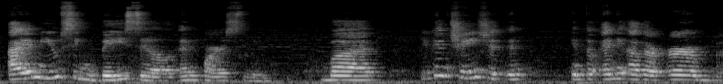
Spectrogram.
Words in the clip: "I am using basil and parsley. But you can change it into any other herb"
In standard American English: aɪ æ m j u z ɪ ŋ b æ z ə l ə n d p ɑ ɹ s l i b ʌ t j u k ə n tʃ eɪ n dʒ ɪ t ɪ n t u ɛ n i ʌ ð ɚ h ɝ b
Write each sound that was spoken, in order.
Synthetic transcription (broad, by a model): aɪ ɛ m j u s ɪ ŋ b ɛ s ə l ə n d p ɑ ɹ s l i b ʌ t j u k ə n tʃ eɪ n dʒ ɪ t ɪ n t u ɛ n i ʌ ð ɚ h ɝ b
